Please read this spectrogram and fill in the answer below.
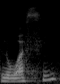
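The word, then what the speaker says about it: NWFE: energy and wfe and that is pronounced in Arabic nuafi and that means fulfilling pledges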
